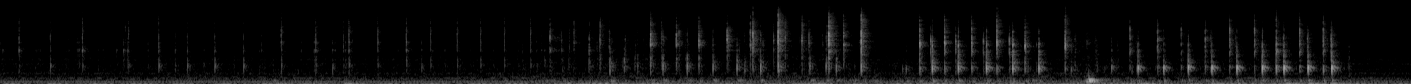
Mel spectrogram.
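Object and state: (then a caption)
Plastic game controller, buttons pressed. Fingertips press the buttons and triggers of a hollow black plastic Xbox One controller, which is tilted and then set on a table. Sharp, bright plastic clicks tap along steadily at first, then grow louder and denser after about six seconds. A low thump lands near the eleven-second mark amid the rapid clicking.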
